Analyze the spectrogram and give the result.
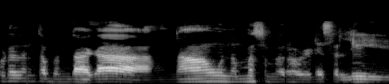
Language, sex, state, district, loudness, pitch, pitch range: Kannada, male, Karnataka, Shimoga, -19 LUFS, 125 Hz, 115-135 Hz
